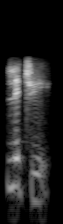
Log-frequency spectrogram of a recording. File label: "litchi", Indian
